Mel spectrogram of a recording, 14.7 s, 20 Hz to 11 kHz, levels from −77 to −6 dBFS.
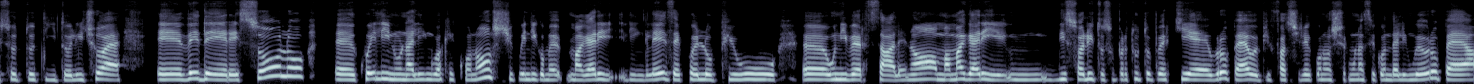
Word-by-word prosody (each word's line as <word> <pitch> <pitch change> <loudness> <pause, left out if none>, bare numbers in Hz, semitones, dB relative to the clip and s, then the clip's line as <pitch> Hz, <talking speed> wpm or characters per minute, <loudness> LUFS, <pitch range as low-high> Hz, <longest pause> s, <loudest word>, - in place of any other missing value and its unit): sottotitoli, 205 -2 -5
cioè, 215 -4 +3 0.3
ehm, 210 -1 +2
vedere 205 -4 +3
solo, 335 +6 +2 0.3
ehm, 205 -2 +2
quelli 235 +4 +1
in 220 - +2
una 210 -1 +2
lingua 210 0 -1
che 215 0 -9
conosci 225 +3 -1
quindi 215 +1 -2
come, 200 -1 -2
magari 200 +1 +1
l'inglese 210 -3 -1
è - - -5
quello, 210 -1 +1
più, 210 +1 +1 0.3
ehm 210 +1 +3 0.2
universale, 205 -3 +1
no; 215 +2 +3
ma 205 -1 +1
magari, 210 -2 +2
mhmm, 205 +2 -5
di 225 +1 -1
solito 215 -1 -1
soprattutto 210 +3 -6
per 210 0 -2
chi 225 - -3
è 205 -1 +3
europeo 205 0 +2
è - - +1
più 195 +2 -13
facile 200 0 -3
conoscere 205 0 -6
una 205 0 -4
seconda 200 -1 -3
lingua 200 +1 -1
europea, 210 -4 +3
210 Hz, 165 wpm, -23 LUFS, 200-220 Hz, 0.3 s, cioè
